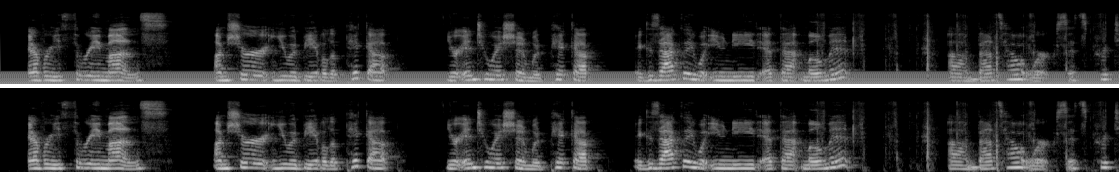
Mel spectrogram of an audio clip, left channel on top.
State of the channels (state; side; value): noise; left; hum, 8 dB below the sound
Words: every 3 months, I'm sure you would be able to pick up, your intuition would pick up exactly what you need at that moment. That's how it works. It's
